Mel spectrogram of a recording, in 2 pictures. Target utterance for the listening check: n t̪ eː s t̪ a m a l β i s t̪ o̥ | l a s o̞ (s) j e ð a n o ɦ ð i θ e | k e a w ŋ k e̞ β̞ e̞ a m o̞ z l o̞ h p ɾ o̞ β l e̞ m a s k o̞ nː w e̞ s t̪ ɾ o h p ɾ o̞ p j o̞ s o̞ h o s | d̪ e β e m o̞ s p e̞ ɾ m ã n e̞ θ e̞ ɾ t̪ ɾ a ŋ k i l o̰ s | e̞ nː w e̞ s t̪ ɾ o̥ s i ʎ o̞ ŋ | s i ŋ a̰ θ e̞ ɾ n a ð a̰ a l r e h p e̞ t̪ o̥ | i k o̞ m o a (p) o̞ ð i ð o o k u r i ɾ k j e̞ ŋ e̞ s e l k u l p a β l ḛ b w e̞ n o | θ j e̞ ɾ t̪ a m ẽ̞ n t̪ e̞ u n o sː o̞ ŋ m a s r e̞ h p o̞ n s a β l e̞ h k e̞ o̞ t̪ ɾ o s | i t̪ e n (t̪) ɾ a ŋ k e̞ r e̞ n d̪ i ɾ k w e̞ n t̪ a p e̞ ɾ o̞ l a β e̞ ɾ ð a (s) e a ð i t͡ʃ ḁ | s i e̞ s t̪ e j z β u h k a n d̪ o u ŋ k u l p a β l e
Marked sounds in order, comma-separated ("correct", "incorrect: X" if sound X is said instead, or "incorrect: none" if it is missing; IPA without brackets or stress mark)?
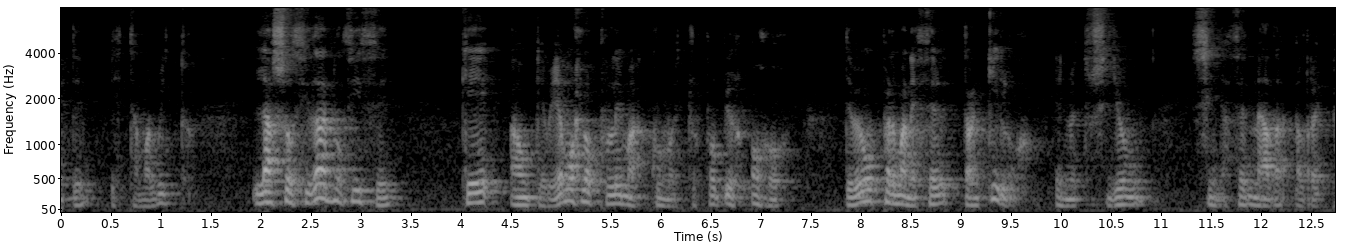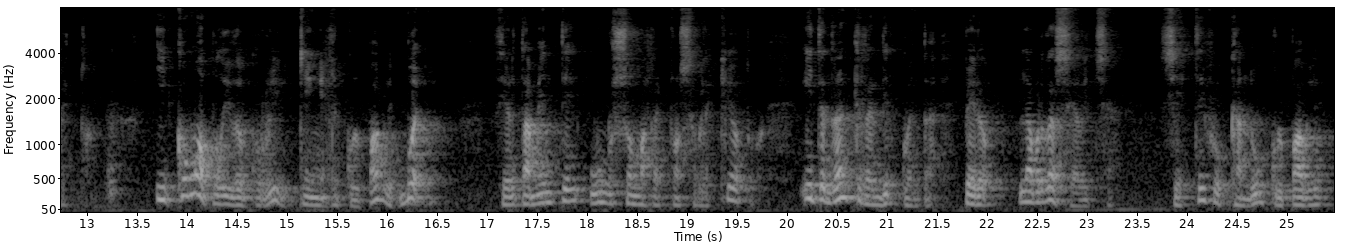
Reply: incorrect: θ, correct, incorrect: d̪, correct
